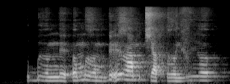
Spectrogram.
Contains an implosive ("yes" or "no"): yes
